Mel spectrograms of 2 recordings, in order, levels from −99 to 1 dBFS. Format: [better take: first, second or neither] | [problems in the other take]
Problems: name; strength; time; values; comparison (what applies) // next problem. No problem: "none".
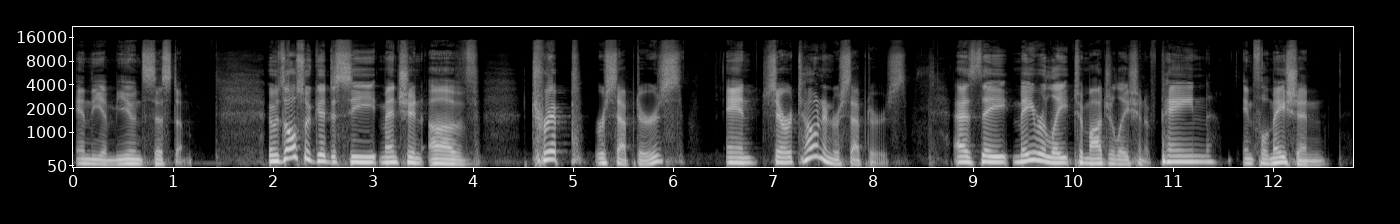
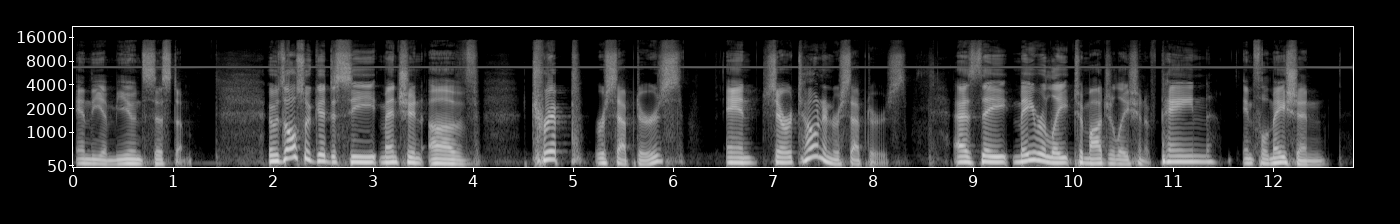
first | high-pitched whine; faint; throughout; 6.5 kHz, 35 dB below the speech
